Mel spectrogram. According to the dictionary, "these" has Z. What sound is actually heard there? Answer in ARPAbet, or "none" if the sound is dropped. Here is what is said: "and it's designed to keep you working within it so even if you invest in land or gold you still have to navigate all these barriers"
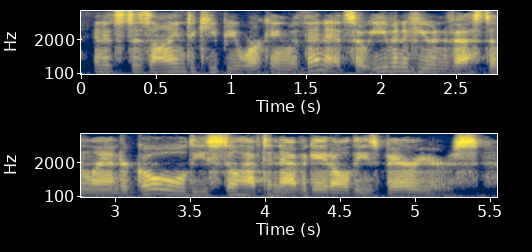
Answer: Z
